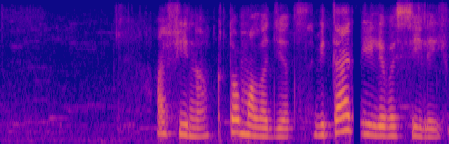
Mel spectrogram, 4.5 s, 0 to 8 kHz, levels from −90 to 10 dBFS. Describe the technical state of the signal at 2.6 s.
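At 2.6 s the speech comes through intact, carried by the AMR wideband (HD Voice) codec at 12.65 kbit/s with nothing more than its light coding character and no fault present.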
